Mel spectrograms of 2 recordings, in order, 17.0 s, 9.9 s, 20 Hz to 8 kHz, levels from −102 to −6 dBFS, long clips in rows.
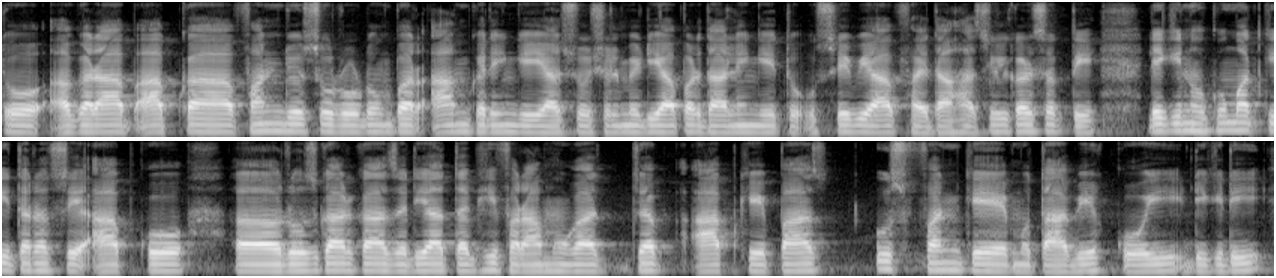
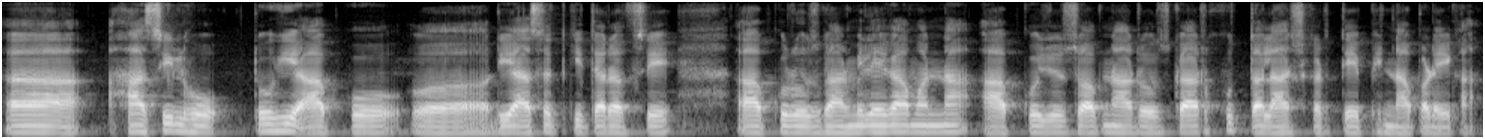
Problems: none marked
